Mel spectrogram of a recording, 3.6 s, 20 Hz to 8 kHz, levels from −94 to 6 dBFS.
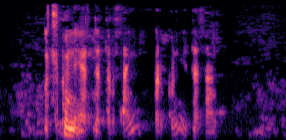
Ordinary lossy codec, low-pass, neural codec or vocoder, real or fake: MP3, 64 kbps; 7.2 kHz; none; real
